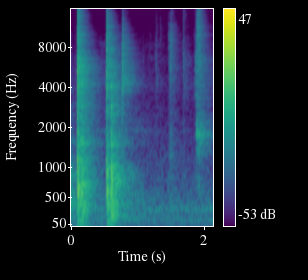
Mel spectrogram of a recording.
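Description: An egg knocked twice against the rim of a ceramic bowl to crack its shell: two sharp taps about half a second apart, then a couple of faint clicks as the shell is pulled apart.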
